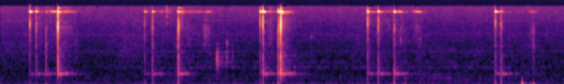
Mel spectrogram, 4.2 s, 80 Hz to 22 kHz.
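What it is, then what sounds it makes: Can-shaped glass tumbler tapped. Fingernails tap quickly on a clear, hollow, empty can-shaped glass beer glass with a printed logo. The taps come in small clusters of sharp, bright clicks, each leaving a brief glassy ring with a tone near 600 Hz over a quiet background.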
